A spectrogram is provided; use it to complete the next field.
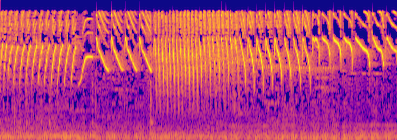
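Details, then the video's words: Loud canary song of rapid repeated downslurred whistles in fast series, shifting into a dense buzzing trill and back to quick sweeping notes. "Welcher Kanarienvogel kann den Klang dieses Kanarienvogels ertragen?"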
